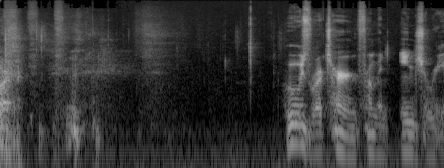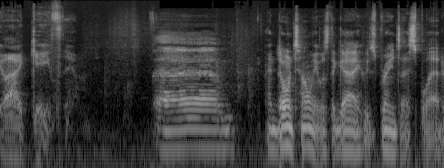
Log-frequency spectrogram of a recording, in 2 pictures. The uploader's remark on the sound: Sorry about the echos in this episode hopefully we can get it mitigated by next week.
